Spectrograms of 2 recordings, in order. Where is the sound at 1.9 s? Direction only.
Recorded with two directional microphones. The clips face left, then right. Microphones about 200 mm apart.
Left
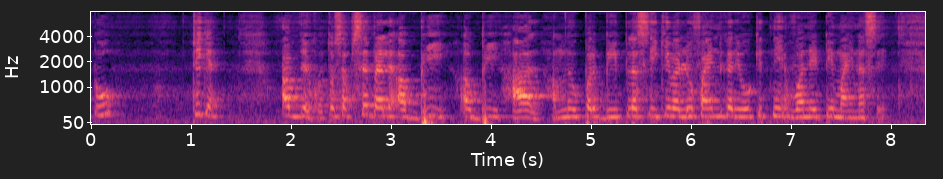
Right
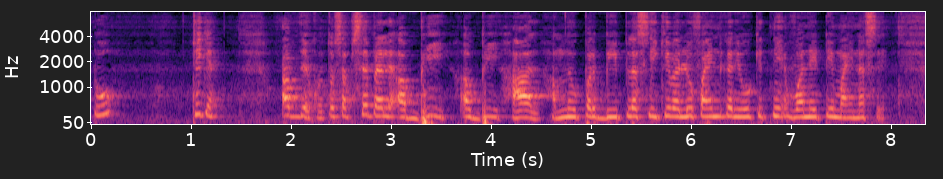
45° right (ahead or behind).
